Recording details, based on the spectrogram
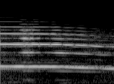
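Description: An electric guitar note on the 19th fret is picked and bent upward, a single bright sustained tone that holds steady and slowly fades, alone and close.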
